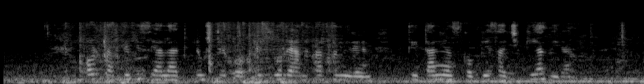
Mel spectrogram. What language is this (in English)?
Basque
